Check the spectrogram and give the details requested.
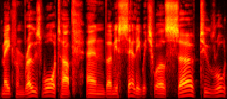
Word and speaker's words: vermicelli: of course we do I've got my Italian accent I can say it so vermicelli there we go it's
